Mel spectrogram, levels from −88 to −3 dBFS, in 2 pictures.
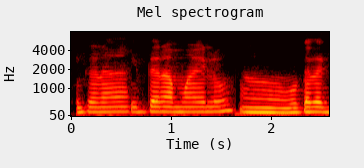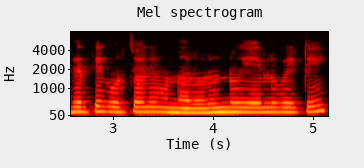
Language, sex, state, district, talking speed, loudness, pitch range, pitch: Telugu, female, Andhra Pradesh, Krishna, 130 wpm, -39 LUFS, 160-170 Hz, 170 Hz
